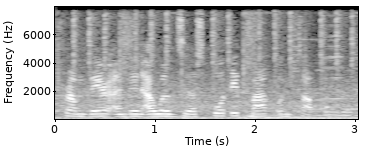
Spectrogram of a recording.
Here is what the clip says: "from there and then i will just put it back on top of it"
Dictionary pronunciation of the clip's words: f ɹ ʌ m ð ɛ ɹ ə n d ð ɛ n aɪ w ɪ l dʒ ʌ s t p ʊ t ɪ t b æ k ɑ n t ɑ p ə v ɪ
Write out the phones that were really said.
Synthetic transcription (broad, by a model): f ɹ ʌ m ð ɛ ɹ ə n d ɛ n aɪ w ɪ l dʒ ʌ s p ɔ t ɪ t b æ k ɑ n s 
